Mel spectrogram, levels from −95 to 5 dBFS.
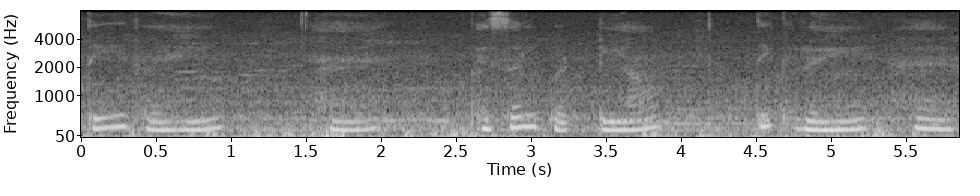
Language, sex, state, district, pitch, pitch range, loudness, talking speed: Hindi, female, Madhya Pradesh, Katni, 215 Hz, 195-235 Hz, -16 LUFS, 70 wpm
